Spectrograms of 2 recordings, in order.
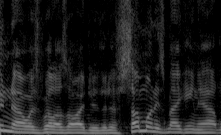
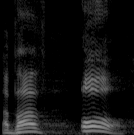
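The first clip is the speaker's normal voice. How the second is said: "Above all" called out loud and slow, drawn out; 3 semitones higher, 6 dB louder, slower than usual. Shown as a demonstration. Preacher urging the church to repeat it, loud and slow. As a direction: belt "Above all" slowly to lead the church. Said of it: "Go on, go and say it again".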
